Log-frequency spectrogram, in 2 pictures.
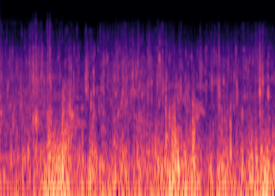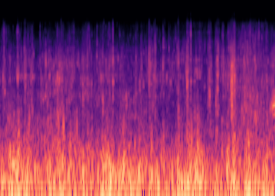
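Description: Kayak paddle strokes dip steadily into open water beside an old shipwreck hull at the Mallows Bay ghost fleet, a continuous splashing wash with some wind noise across the microphone.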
